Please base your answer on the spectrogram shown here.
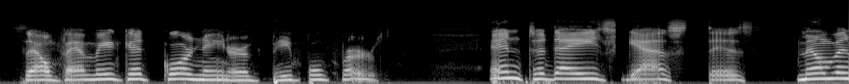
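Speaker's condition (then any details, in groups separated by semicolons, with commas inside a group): Cerebral palsy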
